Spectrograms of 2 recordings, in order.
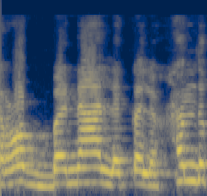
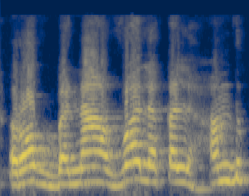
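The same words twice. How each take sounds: First: "रब्बना लकल" with nothing between the words; correct recitation. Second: "व" added between "रब्बना" and "लकल"; inserted wa. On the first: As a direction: say "लकल" straight after "रब्बना". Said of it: "तो सही है". ("रब्बना लकल" बिना "व" के) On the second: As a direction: slip an extra wa before "लकल". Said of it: "कुछ लोग". ("लकल" से पहले "व" जोड़कर) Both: Shown as a demonstration.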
